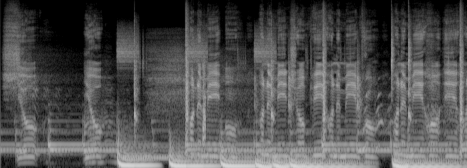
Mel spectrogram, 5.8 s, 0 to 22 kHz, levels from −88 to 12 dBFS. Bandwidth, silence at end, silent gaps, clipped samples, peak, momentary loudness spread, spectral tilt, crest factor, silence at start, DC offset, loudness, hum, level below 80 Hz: 16.5 kHz; 0 s; none; under 0.1%; 0 dBFS; 11 LU; -5 dB/octave; 12 dB; 0 s; under 0.1%; -15 LUFS; none; -14 dBFS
